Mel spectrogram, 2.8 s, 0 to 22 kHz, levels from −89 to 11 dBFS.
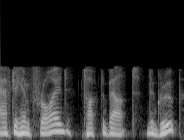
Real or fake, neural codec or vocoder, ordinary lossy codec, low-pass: real; none; MP3, 24 kbps; 3.6 kHz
